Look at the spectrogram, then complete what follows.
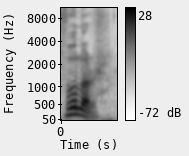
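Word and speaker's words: Wöhler: বলতে পারি পরবর্তীতে ফিড্রিক ভোলার এই যে এই যে ডব্লিউ ডব্লিউ এর উচ্চারণটা আসলে কিসের মত ভয়ের মত হয় ডব্লিউ এর উচ্চারণটা ভয়ের নাই হয় এই তিনি কিন্তু একটা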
